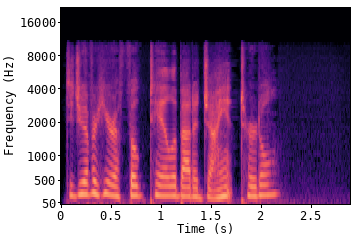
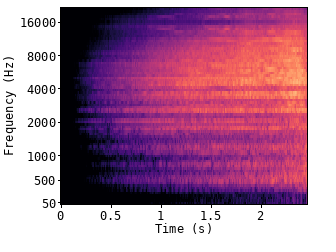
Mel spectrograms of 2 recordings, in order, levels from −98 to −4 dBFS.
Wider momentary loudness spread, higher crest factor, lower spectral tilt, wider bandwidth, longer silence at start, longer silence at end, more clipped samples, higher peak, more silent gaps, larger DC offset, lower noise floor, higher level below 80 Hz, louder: second, 5 LU vs 19 LU; about the same, 16 dB vs 18 dB; first, -5 dB/octave vs 7.5 dB/octave; second, 11 kHz vs over 20 kHz; second, 0.05 s vs 0.75 s; first, 0.7 s vs 0 s; neither; second, -12 dBFS vs 0 dBFS; neither; neither; first, -64 dBFS vs -60 dBFS; first, -52 dBFS vs -88 dBFS; second, -27 LUFS vs -14 LUFS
